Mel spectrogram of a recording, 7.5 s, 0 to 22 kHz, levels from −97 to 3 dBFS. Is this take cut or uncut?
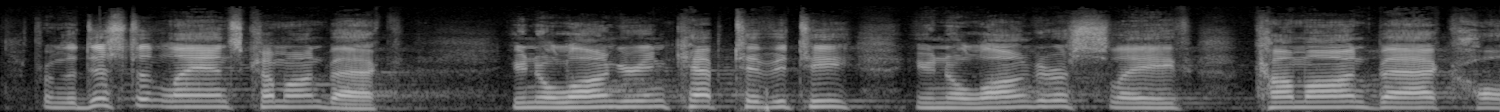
uncut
